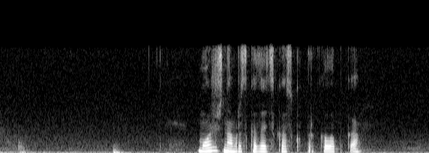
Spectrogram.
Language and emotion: Russian, neutral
